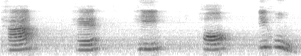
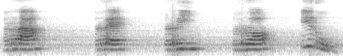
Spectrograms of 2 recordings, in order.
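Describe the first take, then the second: First: Ra, ré, ri, ró, ru with an aspirated H-like R; strong R. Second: Ra, ré, ri, ró, ru with the R made on the tongue tip; soft R. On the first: Teacher reading syllables ra, ré, ri, ró, ru, strong R. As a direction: read ra, ré, ri, ró, ru one by one as ha, hé, hi, hó, hu. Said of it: "com mais intensidade". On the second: Teacher reading syllables ra, ré, ri, ró, ru, soft R. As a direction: read ra, ré, ri, ró, ru separately, tongue-tip R instead of H. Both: Shown as a demonstration.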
